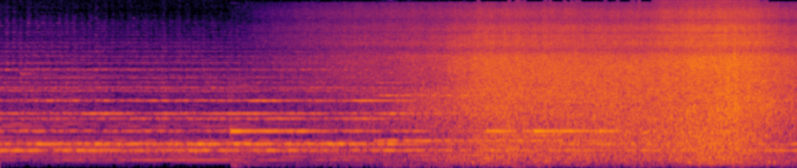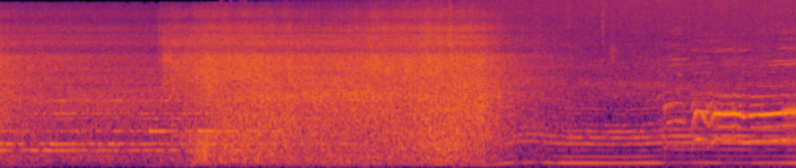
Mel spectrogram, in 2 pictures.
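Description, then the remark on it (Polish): A steady motor drone, like a motorboat engine, runs throughout, broken by two long, loud bursts of rough noise as the saw bites into wood, then the engine pitch shifts near the end. “A to jest piła do cięcia drewna. To tak jakby motorówka po morzu jechała.”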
